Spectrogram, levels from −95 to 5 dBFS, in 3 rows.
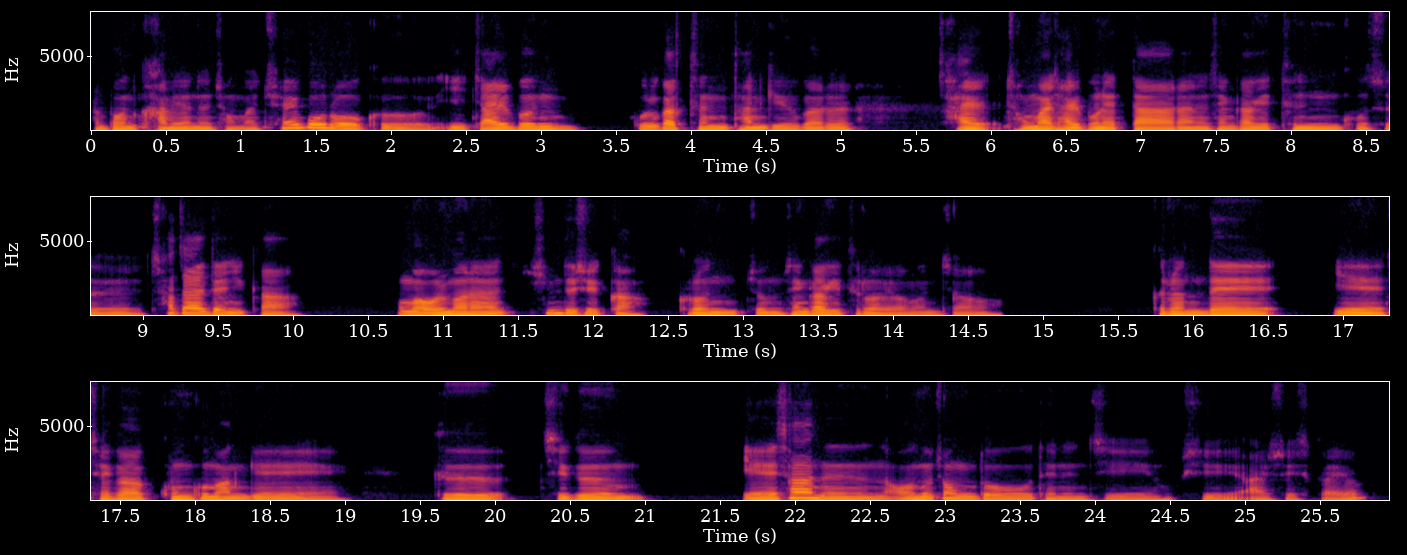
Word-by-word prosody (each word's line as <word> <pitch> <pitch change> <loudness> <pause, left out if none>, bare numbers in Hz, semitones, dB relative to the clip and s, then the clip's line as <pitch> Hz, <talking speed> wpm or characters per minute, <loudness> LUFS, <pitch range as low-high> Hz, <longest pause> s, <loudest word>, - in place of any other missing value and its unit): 한번 135 -3 0
가면은 95 -3 0
정말 90 -1 -5
최고로 195 - +3
그 90 -7 -4
이 115 -1 -3
짧은 145 -3 +2 0.3
꿀 150 +3 -1
같은 135 -7 +1
단기 105 0 0
휴가를 105 -2 -1 0.6
잘 120 -2 +1
'정말 125 +6 +3
잘 105 -3 +3
보냈다.'라는 115 -3 +1
생각이 130 -4 -1
든 110 +1 0
곳을 95 -2 -5
찾아야 170 0 +2
되니까 115 - -1 0.7
정말 145 -2 +3
'얼마나 125 -1 +4
힘드실까.' 135 - -2 0.2
그런 115 -2 +1
좀 100 -3 -2
생각이 140 -1 +2
들어요 90 -5 -3
먼저. 80 +2 -7 1.0
그런데 130 -1 +3 0.4
예 105 -3 +4
제가 130 +1 +1
궁금한 130 -2 +1
게 100 -5 -1 0.7
그 125 -3 +2 0.3
지금 115 -3 +1 0.7
예산은 120 - +3
어느 125 - +1
정도 140 -10 0
되는지 85 -2 -6
혹시 100 0 -8
알 85 -3 -5
수 80 - -14
있을까요? 85 - -6
115 Hz, 215 characters per minute, -25 LUFS, 95-130 Hz, 1.0 s, 얼마나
